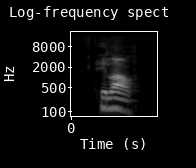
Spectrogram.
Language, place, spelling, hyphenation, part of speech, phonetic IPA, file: Azerbaijani, Baku, hilal, hi‧lal, noun, [hiˈlɑl], Az-az-hilal.ogg
- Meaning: crescent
